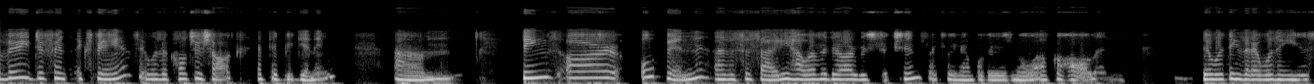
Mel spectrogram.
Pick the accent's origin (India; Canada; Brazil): Canada; moved away as an adult; also born or lived in Kuwait; now in Dubai, United Arab Emirates; I'm from Canada, and I moved to Kuwait 7 years ago teaching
